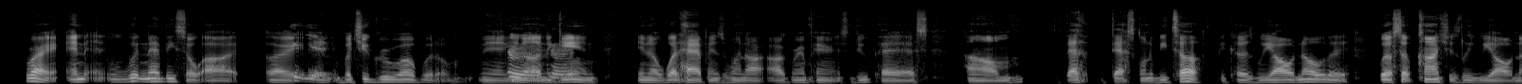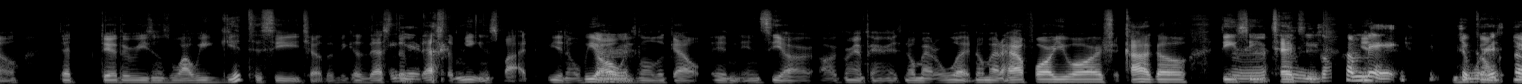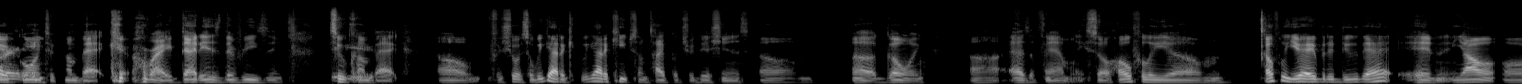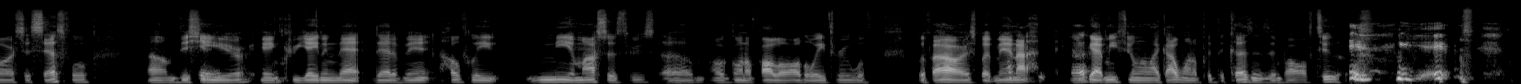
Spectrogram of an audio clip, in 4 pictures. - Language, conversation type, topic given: English, unstructured, What meaningful tradition have you started with friends or family?
- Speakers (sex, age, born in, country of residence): female, 35-39, United States, United States; male, 40-44, United States, United States
- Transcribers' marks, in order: scoff; other background noise; chuckle; tapping; chuckle; laughing while speaking: "started"; chuckle; laughing while speaking: "right?"; unintelligible speech; laughing while speaking: "Yes"; chuckle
